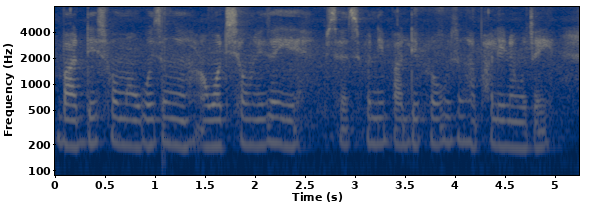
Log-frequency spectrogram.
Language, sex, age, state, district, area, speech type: Bodo, female, 18-30, Assam, Kokrajhar, rural, spontaneous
